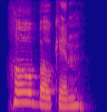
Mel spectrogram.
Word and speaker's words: Hoboken: Hoboken. – Hoboken. – Mm-hmm. Emphasis on the ho.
